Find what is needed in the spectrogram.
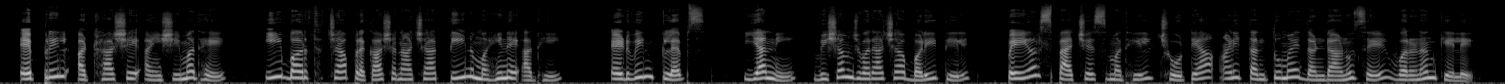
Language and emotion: Marathi, neutral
